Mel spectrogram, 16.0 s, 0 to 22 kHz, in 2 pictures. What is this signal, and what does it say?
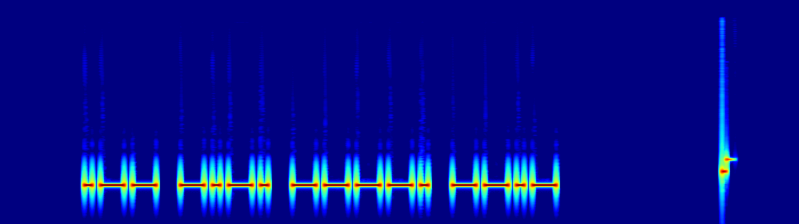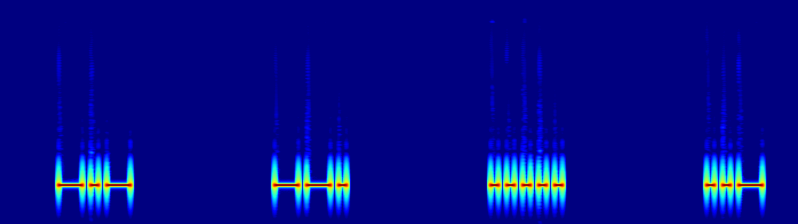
Morse code, heard as a keyed tone, about 15 wpm, spaced as for 8 wpm, 700 Hz. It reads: WC9Q KG5U
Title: USA Call Signs - 6x Character Spacing - 15wpm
